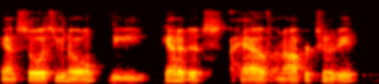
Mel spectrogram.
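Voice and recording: A man's fairly low voice with a fairly bright tone, ordinary pitch variation, and a moderate pace.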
